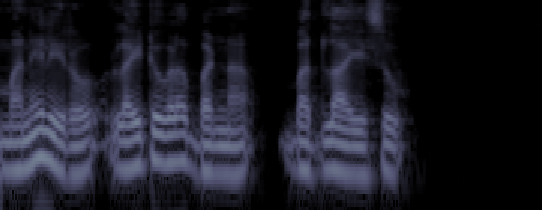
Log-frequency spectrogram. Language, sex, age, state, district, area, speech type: Kannada, male, 30-45, Karnataka, Shimoga, rural, read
